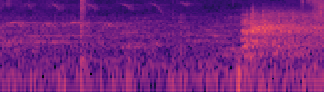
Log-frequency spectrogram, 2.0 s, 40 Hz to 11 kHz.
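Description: Inline skates landing a 180-degree jump on smooth concrete: a sudden impact with a short scrape of the wheels about a second and a half in, the loudest sound.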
